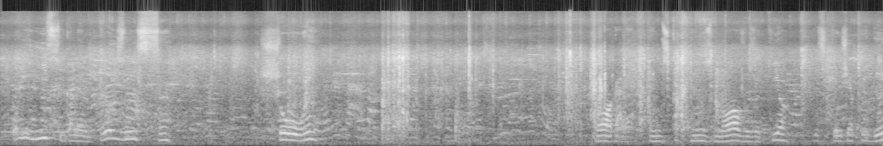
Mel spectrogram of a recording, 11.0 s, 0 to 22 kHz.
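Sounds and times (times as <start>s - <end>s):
faint voices: 0.0s - 11.0s
plastic blister packs clicking and rustling: 2.6s - 11.0s.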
